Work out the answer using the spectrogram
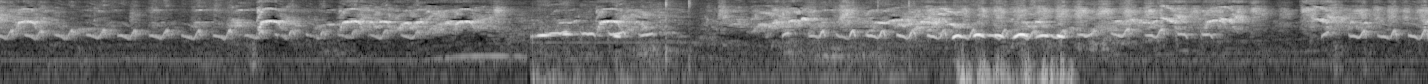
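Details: Cockatiels chatter and warble in quick, repeated rising chirps about three per second, with harsher squawks and a couple of brief thumps; played as a mating-motivation sound to stimulate cockatiels to sing.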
